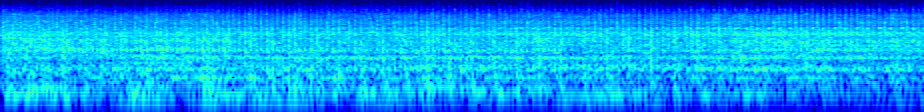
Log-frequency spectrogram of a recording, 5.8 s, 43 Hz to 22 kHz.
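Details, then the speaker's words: 1.6 CDTI diesel at its first start after timing chain replacement, new injector copper washers and rocker cover, oil primed with injectors disconnected: slightly lumpy, uneven clatter, expected until fuel pressure settles. "if we've done everything right this should run lumping for a little while until the fuel pressure sorts itself out and then we'll be good to go I think"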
